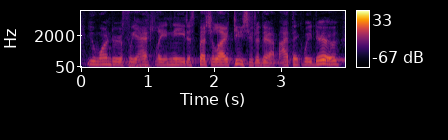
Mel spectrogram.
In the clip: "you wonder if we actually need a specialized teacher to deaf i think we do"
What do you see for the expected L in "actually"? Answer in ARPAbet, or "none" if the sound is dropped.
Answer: L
